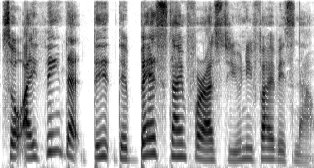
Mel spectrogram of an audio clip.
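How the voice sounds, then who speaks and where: A woman with a Colombian accent speaks at medium pitch and a moderate pace, her pitch swinging very widely. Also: very clean recording, silent background. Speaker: political candidate and community organizer. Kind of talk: radio interview. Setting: radio studio.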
